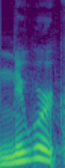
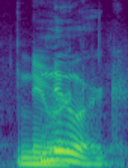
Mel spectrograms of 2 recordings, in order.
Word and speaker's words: Newark: week in New York New Jersey so he pronounces it new work on New York New York Newark Newark New Jersey that wasn't real that was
